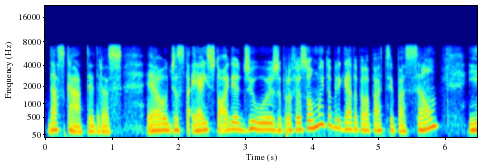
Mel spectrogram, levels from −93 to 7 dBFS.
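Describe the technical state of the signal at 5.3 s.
At 5.3 s the speech is intact, with no audible fault at that moment.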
